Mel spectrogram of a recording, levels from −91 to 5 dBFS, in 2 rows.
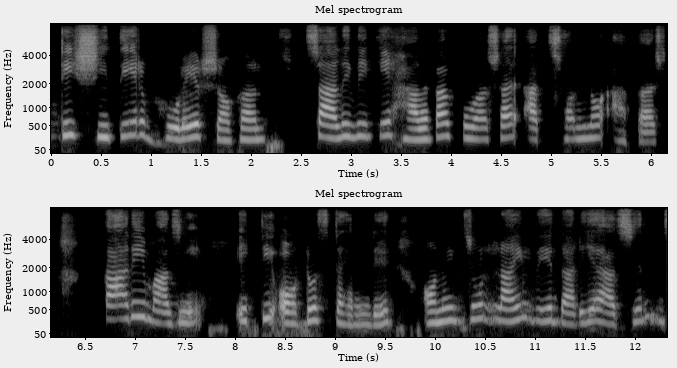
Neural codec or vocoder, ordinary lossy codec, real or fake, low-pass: codec, 16 kHz, 2 kbps, X-Codec, HuBERT features, trained on LibriSpeech; none; fake; none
